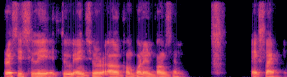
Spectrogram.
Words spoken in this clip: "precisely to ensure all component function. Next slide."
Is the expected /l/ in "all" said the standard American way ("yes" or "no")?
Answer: no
